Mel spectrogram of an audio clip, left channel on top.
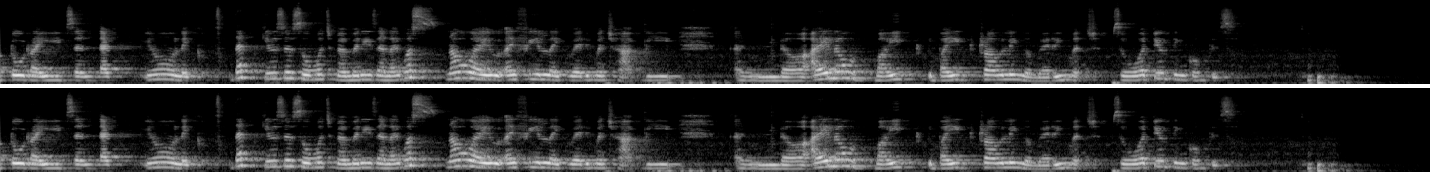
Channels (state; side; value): identical; both; correlation 1.00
